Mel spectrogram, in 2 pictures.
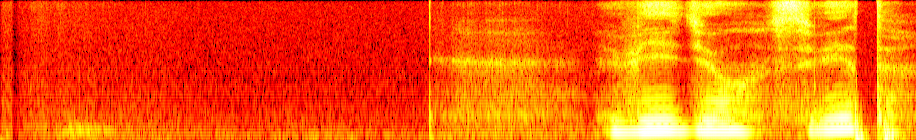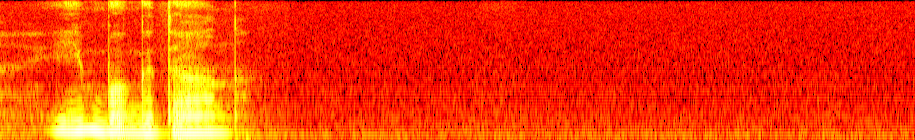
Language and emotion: Russian, sad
